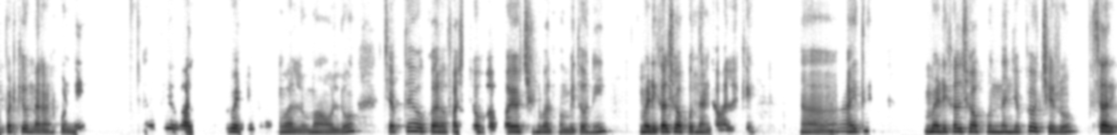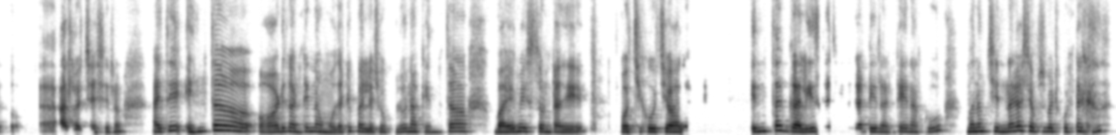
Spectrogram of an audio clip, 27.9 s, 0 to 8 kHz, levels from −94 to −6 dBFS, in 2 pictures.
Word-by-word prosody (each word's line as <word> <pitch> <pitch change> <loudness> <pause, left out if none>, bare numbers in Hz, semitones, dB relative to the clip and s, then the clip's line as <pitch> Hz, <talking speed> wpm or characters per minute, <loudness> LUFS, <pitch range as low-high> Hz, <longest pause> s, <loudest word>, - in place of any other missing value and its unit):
ఇప్పటికి 195 +2 -4
ఉన్నారనుకోండి. 160 -1 -6 0.9
అయితే 215 -7 -6
వాళ్ళు 185 -1 +2 0.4
తోని 200 -1 +1
చెప్పేట్టిన్రనమాట 175 - -8
మా 170 - -3
వోళ్ళు. 160 +4 -5 0.5
చెప్తే 185 +5 -4 0.2
ఒక 210 - -18 0.3
ఫస్టొక 185 0 -3
అబ్బాయి 175 +1 +1
వచ్చిండు 180 0 -7
వాళ్ళ 170 -1 -5
మమ్మీ 160 +1 -7
తోని 170 +4 -4 0.6
మెడికల్ 185 +2 +5
షాప్ 190 -1 +3
ఉందంట 165 -3 -5
వాళ్ళకి. 150 -1 -10 0.7
ఆ! - - -4 0.6
అయితే 195 +5 -3 0.9
మెడికల్ 195 +2 +1
షాప్ 195 -1 0
ఉందని 185 0 -1
జెప్పి 180 +8 -5
వచ్చిర్రు. 190 -5 -4 0.4
సరే 195 -2 +7 0.6
ఆహ్, - - -7
అట్లా 185 0 -1
వచ్చేసిర్రు. 190 +2 -6 0.5
అయితే 205 +7 +2 0.2
ఎంత 230 +7 +1 0.7
ఆడ్‌గా 215 +4 +2
అంటే 185 +2 -3
నా 215 - +2
మొదటి 180 +7 -2
పెళ్ళి 195 -3 +1
చూపులు 185 +1 -4
నాకెంత 185 -1 -5 0.6
భయమేస్తుంటది. 190 -2 +3 0.6
వచ్చి 185 +2 0
కూర్చోవాలంటే. 200 -2 +6 0.8
ఎంత 235 +3 +1 0.2
గలీజ్‌గా 205 - +6
చీర 475 - -44
కట్టింర్రంటే 200 -3 0
నాకు, 195 +2 -5 0.5
మనం 225 +2 +5
చిన్నగా 225 +3 +3
స్టెప్స్ 235 -3 +1
పెట్టుకుంటాం 215 +2 0
కదా! 235 +4 -3
190 Hz, 115 wpm, -21 LUFS, 180-210 Hz, 0.9 s, సరే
